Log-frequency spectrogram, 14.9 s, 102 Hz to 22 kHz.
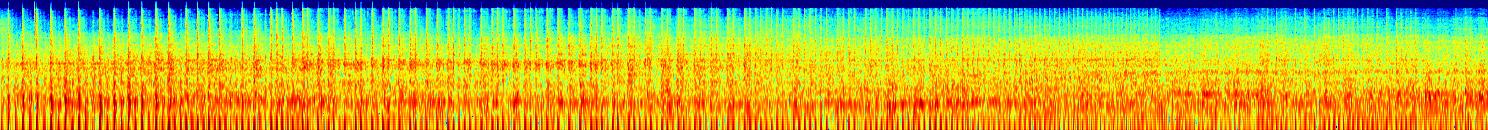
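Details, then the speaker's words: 2006 Baja Warrior single-cylinder, cold start after unloading, choke off, low mileage: popping at a fast, slightly uneven idle with wind hiss; runs a little rich, carb rebuild or replacement planned. "yeah she's definitely running a little Rich there worst comes the worse throw a $25 carb on"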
